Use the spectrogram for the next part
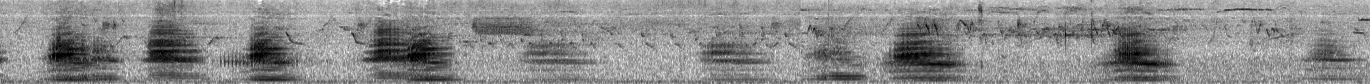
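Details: Wild American bullfrog calling from the water of a pond during mating, territorial and fighting behaviour: a long run of about eleven deep, resonant, droning croaks, each roughly half a second, in loose groups with brief pauses between.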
